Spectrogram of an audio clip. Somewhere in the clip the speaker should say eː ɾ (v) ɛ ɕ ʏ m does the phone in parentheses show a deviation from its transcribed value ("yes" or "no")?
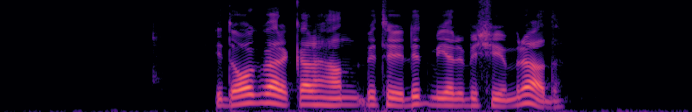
yes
